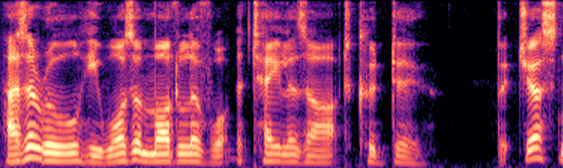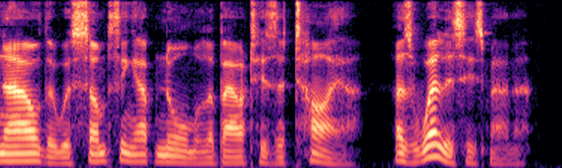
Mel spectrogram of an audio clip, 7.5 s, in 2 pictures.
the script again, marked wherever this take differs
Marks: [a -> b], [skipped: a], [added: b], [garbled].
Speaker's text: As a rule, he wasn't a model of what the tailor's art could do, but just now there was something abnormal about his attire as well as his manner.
As a rule, he [wasn't -> was] a model of what the tailor's art could do, but just now there was something abnormal about his attire as well as his manner.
